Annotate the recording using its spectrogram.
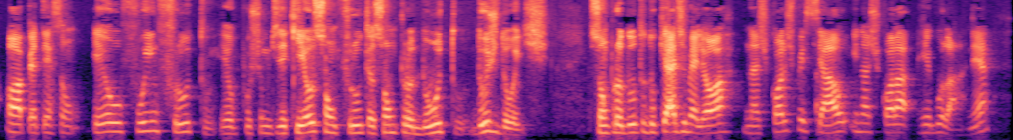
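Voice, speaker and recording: Recorded dry and close with no echo against a silent background in a very clean recording, a man speaks at a moderate pace in a high pitch with fairly even intonation. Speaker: journalist and youtuber. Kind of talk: live stream interview. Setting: Instagram live video, home alone.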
